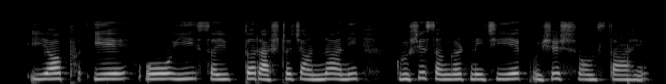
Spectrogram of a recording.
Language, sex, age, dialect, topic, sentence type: Marathi, female, 25-30, Varhadi, agriculture, statement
